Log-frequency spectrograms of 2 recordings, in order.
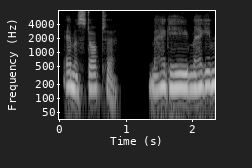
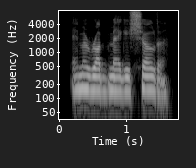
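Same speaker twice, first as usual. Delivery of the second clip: ordinary delivery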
